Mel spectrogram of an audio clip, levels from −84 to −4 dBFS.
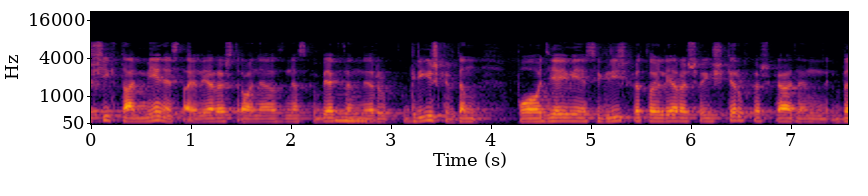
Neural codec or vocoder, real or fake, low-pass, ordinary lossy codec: none; real; 7.2 kHz; MP3, 96 kbps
